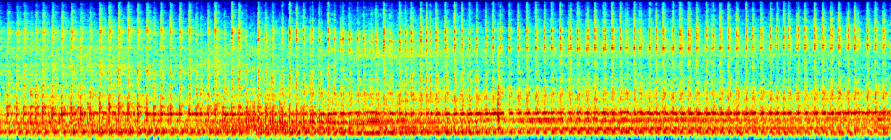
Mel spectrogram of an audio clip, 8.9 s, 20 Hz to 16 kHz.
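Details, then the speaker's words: Circa 1965–67 Yamaha YJ2 (Campus/Riverside 60) 60cc two-stroke, running with fuel just turned off before it dies: crisp rapid two-stroke rattle, steady with slight pitch rise, clean and healthy; normal running. "okay I turned the fuel off so that ought to be uh killing it here pretty quick that's a pretty sweet little bike"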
